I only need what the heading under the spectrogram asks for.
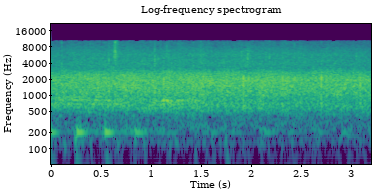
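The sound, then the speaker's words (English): A church audience claps their hands for the visiting pastors in a steady, dense burst of applause that fills the space evenly, loud and continuous throughout with no voices standing out. “Let us clap our hands for all the pastors who are here.”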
